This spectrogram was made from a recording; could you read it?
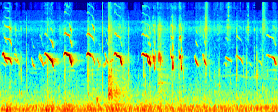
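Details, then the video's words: Baby chicks chirping: many high, thin cheeps in quick irregular succession, short rising-falling peeps overlapping from several birds, with a brief soft thump midway. "Baby "Chicks Chirping" Sound"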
